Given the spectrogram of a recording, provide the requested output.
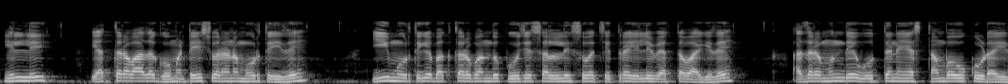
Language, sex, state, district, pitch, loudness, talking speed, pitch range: Kannada, male, Karnataka, Dakshina Kannada, 145 Hz, -20 LUFS, 120 wpm, 135-150 Hz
